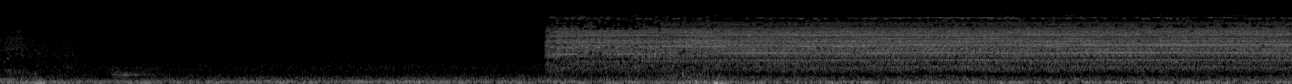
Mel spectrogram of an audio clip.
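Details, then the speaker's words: Car with electric parking brake, rear calipers re-applied from the retracted pad-service position using an Xtool D5S scan tool: quiet, then a steady, even, uninterrupted high whir from the rear caliper motors. Normal operation. "so right now they're retracted to where you could put breake pads on your vehicle I'm going to put the camera out here I'm going to hit uh the off button and we're going to reset them"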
